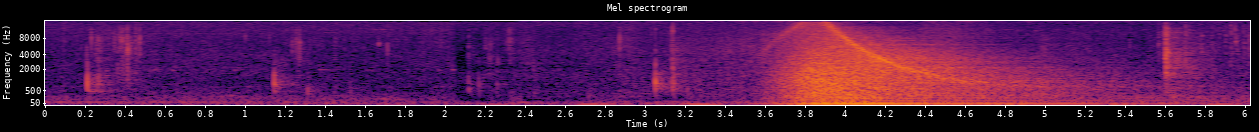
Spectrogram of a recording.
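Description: A loud dramatic sound effect about midway through: a whoosh that sweeps down in pitch with a low rumble under it and dies away over about two seconds. Before it come a few faint taps.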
